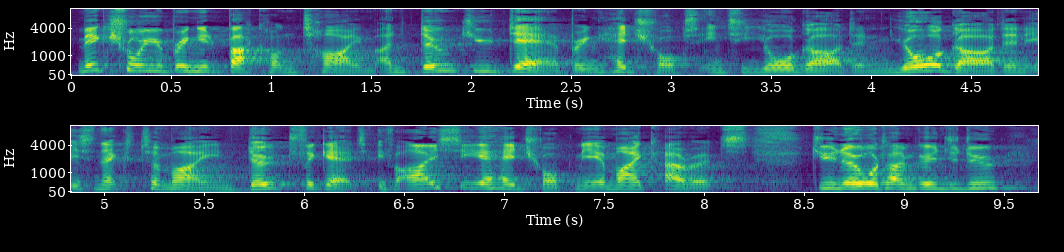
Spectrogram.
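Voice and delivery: loud, emphatic scolding; stern warning. A narrator's reading. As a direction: lay down the law to a child. Grumpy librarian warns the girl.

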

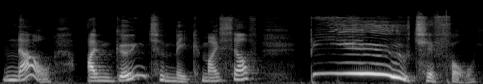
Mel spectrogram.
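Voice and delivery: slow build to a soaring, drawn-out final word. Acted. Julie tells herself she will make herself beautiful, soaring. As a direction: savour the last word like a wish.

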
